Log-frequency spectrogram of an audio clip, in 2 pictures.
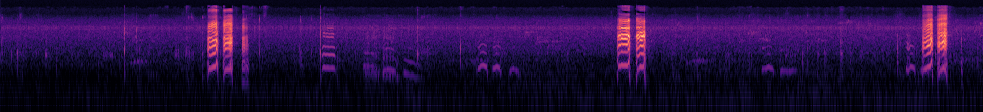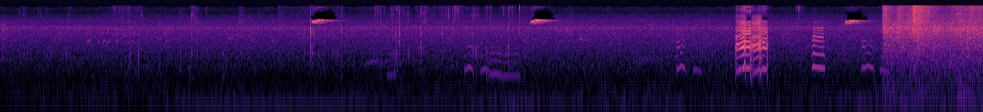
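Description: Parakeets calling: four loud, harsh squawks spaced several seconds apart, with softer short chirps in between.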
